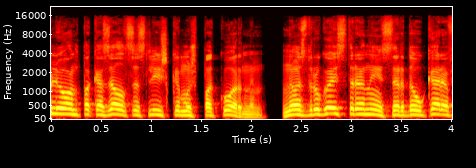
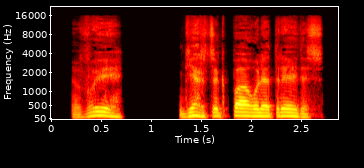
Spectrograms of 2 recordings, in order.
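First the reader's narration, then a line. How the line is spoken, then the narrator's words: Hoarse. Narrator (Russian): хрипло ответил Сардаукар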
